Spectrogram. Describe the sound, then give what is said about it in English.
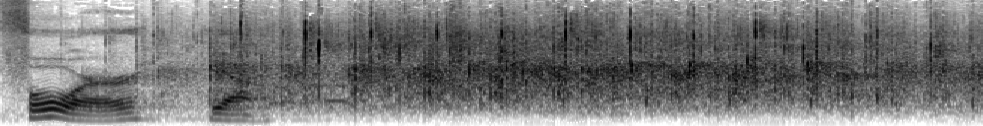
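Audience applause and clapping at a fundraising event for water wells in Guatemala's highlands. A voice speaks briefly, then steady, dense clapping fills the rest. “That is worth not only clapping, but like throwing a party.”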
